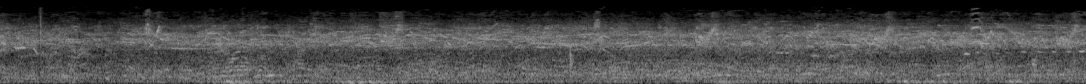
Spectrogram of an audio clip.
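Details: Lovebird at the Presiden Cup IV contest, Senayan, Jakarta, 2 October 2016, pours out a long, unbroken, shrill chattering trill, high and rattling, over crowd voices and other birds; it won first place.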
